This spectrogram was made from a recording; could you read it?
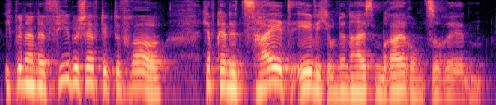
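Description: A woman's voice: low-pitched, moderate pace, voice pushed up. A woman voicing a street-tough, hot-tempered female ex-convict with a blunt, emphatic manner in a dramatic story reading. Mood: brash, impatient. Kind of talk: dramatic fan fiction reading.

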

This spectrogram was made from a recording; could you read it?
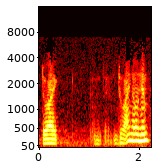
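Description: Casting: haunted, jumpy radio drama photographer, halting speech, wildly varied intonation, muffled sound. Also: male voice, mid-range voice, expressive, husky. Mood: anxious. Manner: jittery, stammering, halting. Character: nervous, guilt-haunted male studio photographer, easily startled. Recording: dull band-limited radio drama.

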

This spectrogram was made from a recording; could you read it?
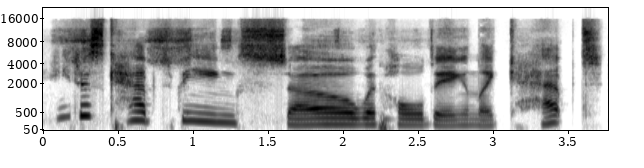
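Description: A woman chatting casually as a podcast co-host, telling things in an animated way and acting out quotes. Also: low-pitched, slow, clear, resonant tone, no echo. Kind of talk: casual chat about a novel.

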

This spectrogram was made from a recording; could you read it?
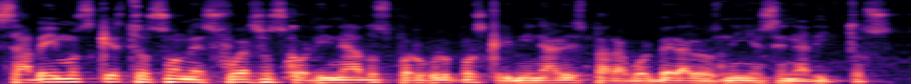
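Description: An actor playing a stern, intimidating police officer in a crime audio drama. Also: male voice, deep voice, steady tone, fast, a little mellow, a little hiss or hum, natural voice. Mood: threatening. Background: music bed.

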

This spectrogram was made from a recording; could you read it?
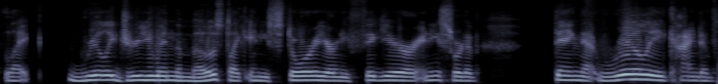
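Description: A man hosts a casual podcast conversation, wandering through long, curious questions. His voice sits high for a man and stays level, with little rise and fall. The sound is dry and close. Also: no room sound. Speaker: podcast host. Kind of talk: casual interview.

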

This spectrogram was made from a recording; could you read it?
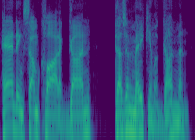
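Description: A man's voice: mid-range voice, animated, takes it slowly, fairly bright tone, no room sound, studio quality. A man voicing a cocky, self-assured male starship pilot and gunslinger in an audiobook, with a blunt, confident, clipped delivery. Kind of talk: audiobook character voice.

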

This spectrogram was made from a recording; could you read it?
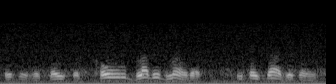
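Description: An actor playing a businesslike, urgent American fire officer in an old-time radio drama. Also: male voice, mid-range voice, animated, normal speed, warm tone, natural voice. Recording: muffled, noisy old radio recording.

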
